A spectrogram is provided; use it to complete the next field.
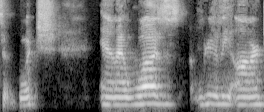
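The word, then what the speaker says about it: Łódź: art triangle in um which uh poland we pronounce it lootz it's lodz but they pronounce it which and i was really honored to be one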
